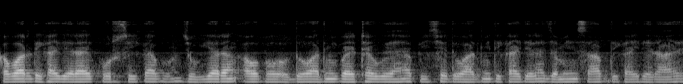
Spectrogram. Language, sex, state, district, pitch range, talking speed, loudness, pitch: Hindi, male, Chhattisgarh, Bastar, 125-130 Hz, 245 wpm, -24 LUFS, 125 Hz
